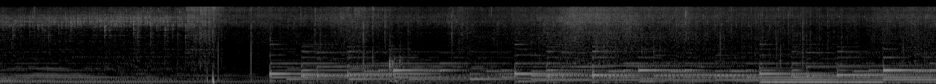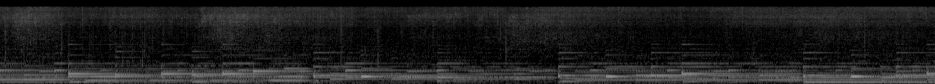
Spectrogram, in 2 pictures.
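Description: Chicken pieces sizzling as they sear in hot oil in a wok, turned now and then with a wooden spatula, with soft background music of held notes.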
